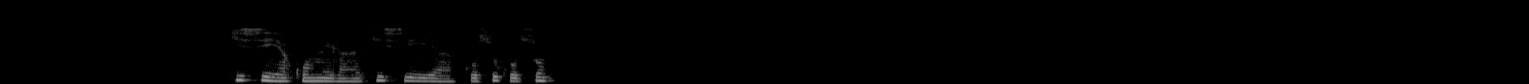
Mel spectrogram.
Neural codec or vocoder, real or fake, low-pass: none; real; 5.4 kHz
